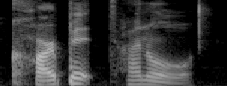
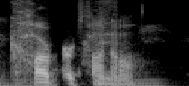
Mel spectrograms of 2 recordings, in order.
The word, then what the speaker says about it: carpal tunnel: Carpet tunnel. – Oh, there it is. Carpet. The famous bit. – I say carpal tunnel. – Carpal tunnel. – Is that not pronounced correctly? – No, I'm asking, how do you pronounce it? – That's the way I pronounce it.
